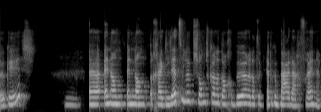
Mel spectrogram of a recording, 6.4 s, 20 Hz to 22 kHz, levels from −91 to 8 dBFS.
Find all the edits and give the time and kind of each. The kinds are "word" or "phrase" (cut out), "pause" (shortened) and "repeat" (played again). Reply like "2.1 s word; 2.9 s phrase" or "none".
1.7 s pause; 3.9 s word; 5.3 s word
